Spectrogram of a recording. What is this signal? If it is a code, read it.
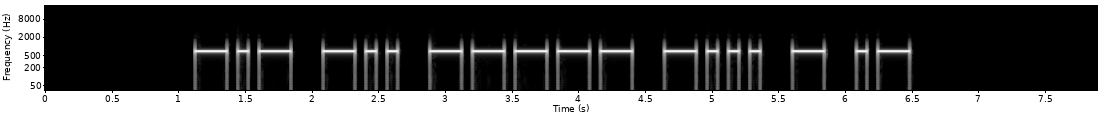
Morse code, heard as a keyed tone, about 15 wpm, 700 Hz. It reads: KD0BTA
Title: USA Call Signs 15wpm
